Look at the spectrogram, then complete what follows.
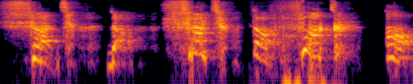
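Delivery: mock forceful shout, spat out with spit. Retelling how a character turns and silences Marco: spitting retelling of a yell. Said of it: "With spit".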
